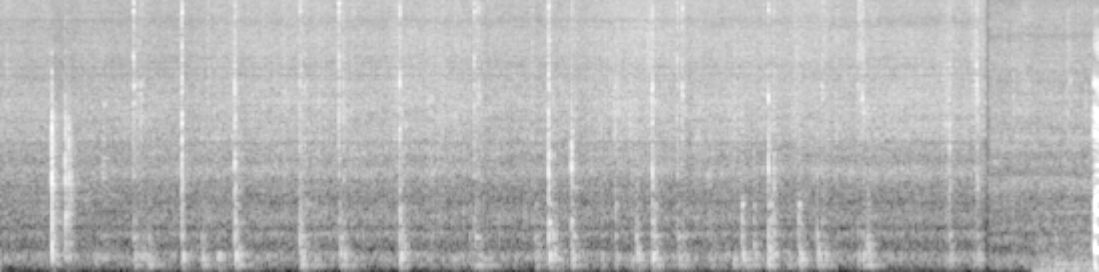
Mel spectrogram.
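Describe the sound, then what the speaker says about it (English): Empanada filling stir-fried in a pan with oyster sauce, steady sizzle and hiss under frequent spatula clicks and scrapes against the metal, close and moderate in level. "Add some oyster sauce and mix well."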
